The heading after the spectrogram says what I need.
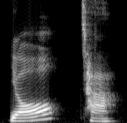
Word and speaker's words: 여자: 여, 즈, 자. 여자. 여자. 여자.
